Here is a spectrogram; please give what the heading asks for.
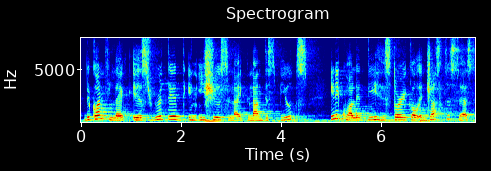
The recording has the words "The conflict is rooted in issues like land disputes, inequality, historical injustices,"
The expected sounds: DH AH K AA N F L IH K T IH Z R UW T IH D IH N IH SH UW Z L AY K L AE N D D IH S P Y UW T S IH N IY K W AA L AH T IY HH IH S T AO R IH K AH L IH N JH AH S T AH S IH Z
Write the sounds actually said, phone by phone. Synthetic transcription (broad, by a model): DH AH K AA N F L IH K T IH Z R UW T IH D IH N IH SH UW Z L AY K L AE N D D IH S P Y UW T S IH N IY K W AA L AH T IY HH IH S T AO R IH K AH L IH N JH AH S T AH S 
